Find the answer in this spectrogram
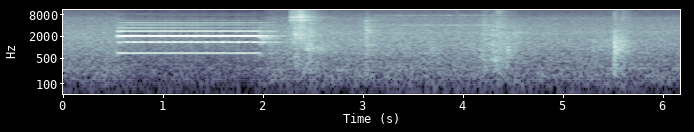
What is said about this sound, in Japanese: ドアが閉まります。閉まるドアにご注意ください。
